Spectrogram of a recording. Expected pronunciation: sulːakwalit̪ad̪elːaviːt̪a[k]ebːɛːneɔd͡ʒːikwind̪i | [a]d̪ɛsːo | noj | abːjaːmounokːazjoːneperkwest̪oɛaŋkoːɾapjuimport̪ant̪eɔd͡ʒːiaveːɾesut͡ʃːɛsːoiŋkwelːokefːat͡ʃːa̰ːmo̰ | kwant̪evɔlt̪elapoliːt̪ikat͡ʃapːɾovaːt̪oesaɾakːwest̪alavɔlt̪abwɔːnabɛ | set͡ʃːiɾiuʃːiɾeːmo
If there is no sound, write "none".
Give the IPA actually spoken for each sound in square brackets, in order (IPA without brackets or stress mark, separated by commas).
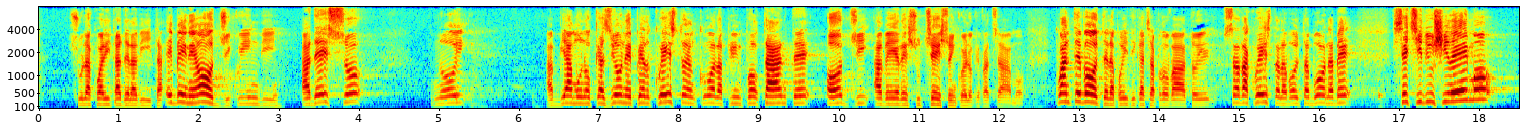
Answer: ʔ, a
